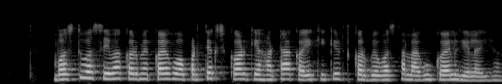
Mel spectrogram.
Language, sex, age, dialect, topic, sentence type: Magahi, female, 36-40, Western, banking, statement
